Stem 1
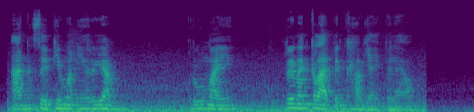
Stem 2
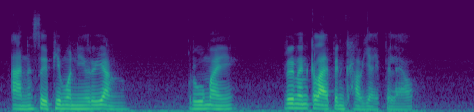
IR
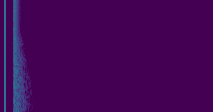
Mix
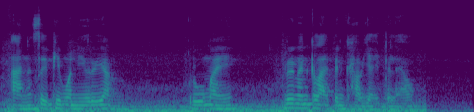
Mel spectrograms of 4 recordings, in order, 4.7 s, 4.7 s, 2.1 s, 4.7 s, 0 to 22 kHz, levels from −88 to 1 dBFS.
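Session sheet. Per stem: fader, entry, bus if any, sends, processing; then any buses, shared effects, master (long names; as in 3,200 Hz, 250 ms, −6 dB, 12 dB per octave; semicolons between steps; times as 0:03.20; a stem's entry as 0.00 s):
−7.0 dB, 0.00 s, no send, flat-topped bell 1,400 Hz −9 dB 1.1 octaves
−4.5 dB, 0.3 ms, no send, thirty-one-band graphic EQ 800 Hz −5 dB, 2,500 Hz +6 dB, 8,000 Hz −11 dB; background raised ahead of every attack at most 120 dB per second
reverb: not used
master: downward compressor 6 to 1, threshold −35 dBFS, peak gain reduction 9.5 dB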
